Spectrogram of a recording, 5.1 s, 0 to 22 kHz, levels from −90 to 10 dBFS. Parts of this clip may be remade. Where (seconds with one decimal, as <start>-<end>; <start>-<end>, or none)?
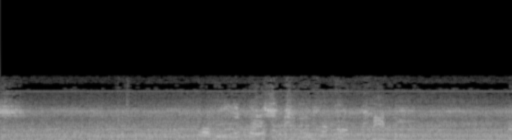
none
